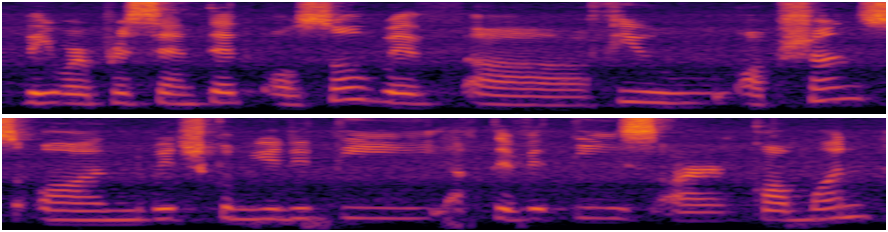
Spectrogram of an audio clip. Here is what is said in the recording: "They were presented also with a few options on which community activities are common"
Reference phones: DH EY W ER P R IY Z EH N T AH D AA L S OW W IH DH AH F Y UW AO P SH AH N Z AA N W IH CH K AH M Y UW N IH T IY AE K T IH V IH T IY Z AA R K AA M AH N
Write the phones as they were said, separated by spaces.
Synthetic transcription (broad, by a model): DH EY W ER P R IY S EH N T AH D AA L S OW W IH DH AH F Y UW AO P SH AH N S AA N W IH CH K AH M Y UW N IH T IY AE K T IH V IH T IY S AA R K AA M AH N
